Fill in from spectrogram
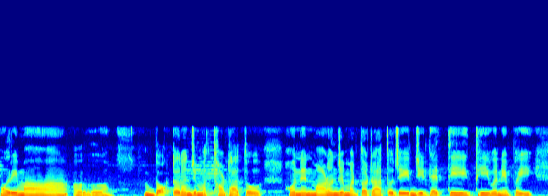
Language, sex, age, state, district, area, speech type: Sindhi, female, 18-30, Uttar Pradesh, Lucknow, urban, spontaneous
